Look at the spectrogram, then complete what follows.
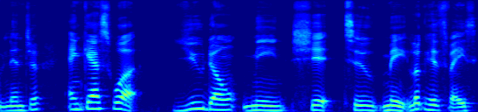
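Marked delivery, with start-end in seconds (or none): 1.7-4.1 slow, word-by-word dismissal; deliberate kiss-off. Retold or imitated. Woman telling off her cheating boyfriend, slow and deliberate. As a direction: spell it out slowly for him, acting her contempt.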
